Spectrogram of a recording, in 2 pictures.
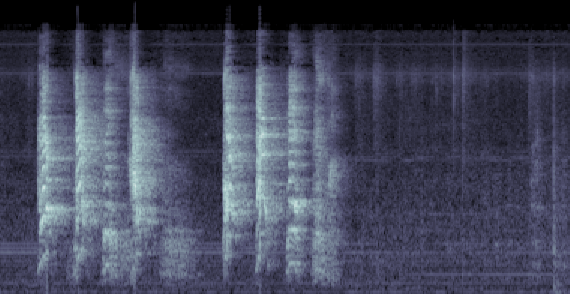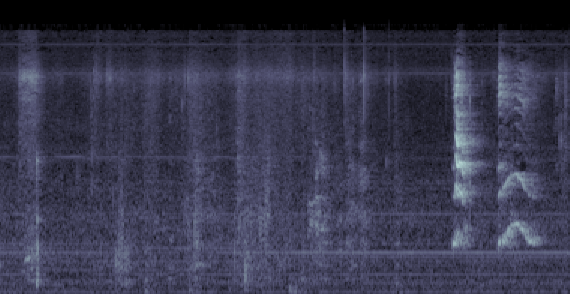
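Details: Bugg puppy and German Shepherd playing together; bursts of sharp barks, two clusters of three to four in the first five seconds, then quiet shuffling and a final short yelp-like whine near the end.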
